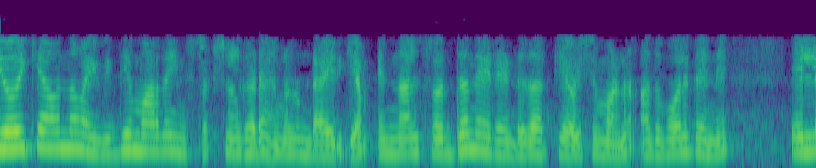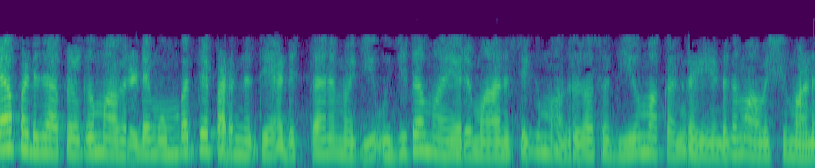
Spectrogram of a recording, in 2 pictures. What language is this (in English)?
Malayalam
